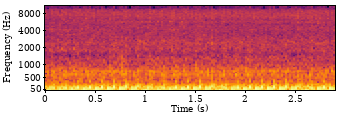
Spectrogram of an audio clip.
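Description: A Harley-Davidson motorcycle engine, hot from riding, idles close by with a rough, uneven, single-cylinder-like thumping, steady and loud throughout.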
